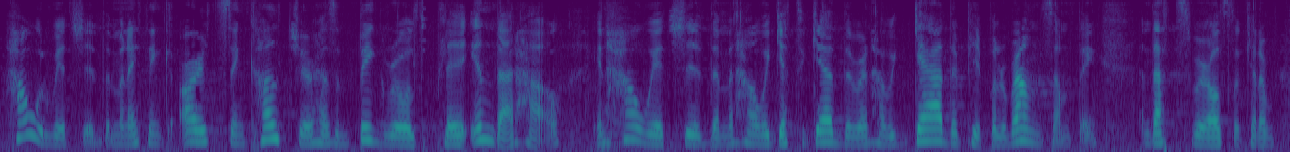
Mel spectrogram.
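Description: A woman's voice: fairly low pitch, fast, hardly any pauses. A woman panelist on a large stage, speaking thoughtfully with a headset mic and many fillers like "kind of". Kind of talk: panel discussion.

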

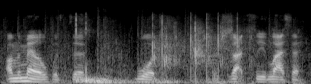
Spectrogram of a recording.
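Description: A man hosts a gaming video, chatting casually with another player over voice chat while commenting on the game. His voice is medium in pitch and a little fast, captured through a voice chat call with a noisy background.

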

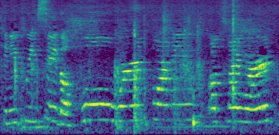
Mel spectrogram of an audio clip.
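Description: A woman teacher leading a phonics dictation lesson, modeling each word slowly sound by sound and giving clear, encouraging prompts to the children. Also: very high voice, level tone. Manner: slow, sound-by-sound modeling of words. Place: classroom. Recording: echoey room, distant mic, loud hiss.

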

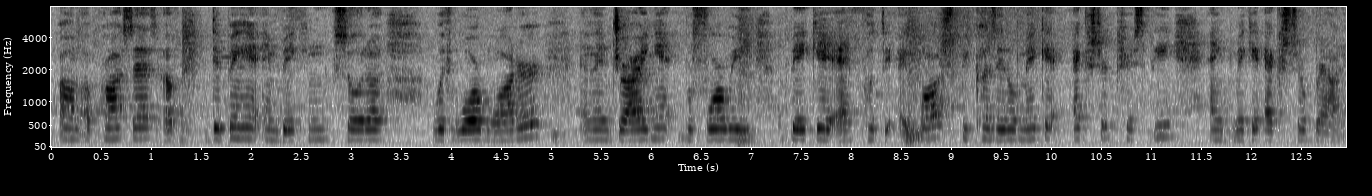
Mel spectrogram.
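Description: Slow, chatty woman explaining her baking. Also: mid-range voice, echoey room, low-quality recording. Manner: chatty, loose, full of "like" and "so". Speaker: home cooking vlogger. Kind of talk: casual step-by-step cooking demonstration. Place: home kitchen countertop, indoors.

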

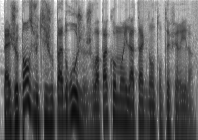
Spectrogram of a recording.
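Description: A man's voice: medium pitch, lively intonation, rapid-fire, a little mellow, no room sound, studio quality, soft background music. A man co-hosting a card game video, coaching the player and explaining plays patiently in casual chat. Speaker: co-host advising the player.

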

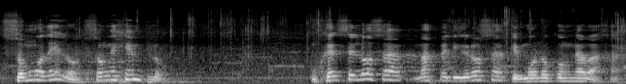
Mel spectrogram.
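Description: A man's voice: high voice, expressive, measured pace. A man giving a humorous preaching talk at a youth retreat and teasing his audience. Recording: distant mic, audible crowd, noisy.

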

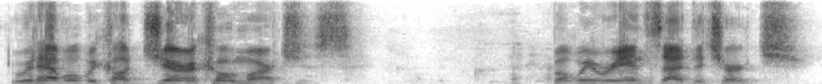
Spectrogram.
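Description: A male pastor delivers a sermon in a chatty, storytelling way, sprinkling in humor. His voice sits notably high for a man, and he keeps it lively and conversational throughout. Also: moderate pace.

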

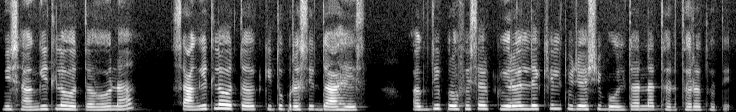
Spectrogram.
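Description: A woman voicing a huge, good-natured giant of a man with a loud, homely way of talking. He speaks plainly and fondly, and the voice stays fairly high. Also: fairly even intonation, unhurried, lightly acted. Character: huge gruff kindly male gamekeeper.

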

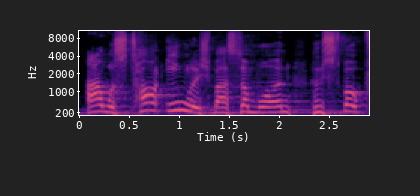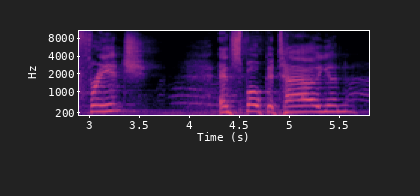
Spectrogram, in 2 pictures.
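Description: A middle-aged man preaching a sermon to his congregation, repeating his phrases and calling for amens. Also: very high-pitched. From Texas. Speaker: pastor. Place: large church stage before a congregation.

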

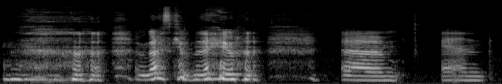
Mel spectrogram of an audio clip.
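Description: A woman in her twenties chatting casually while opening mail at home, gushing and reading letters aloud haltingly. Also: medium pitch, gravelly, a bit bright. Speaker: vlogger. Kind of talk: casual unboxing chat. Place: small home room, indoors.

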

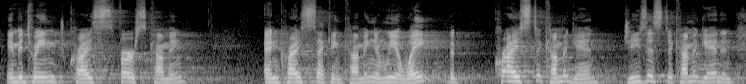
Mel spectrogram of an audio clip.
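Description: Man in his 30s, Southern US accent, pastor, earnest sermon, soft hushed drops, fairly high voice, long church reverb. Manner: earnest, drops to a soft hush on key words. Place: church sanctuary, in front of a Christmas tree.

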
